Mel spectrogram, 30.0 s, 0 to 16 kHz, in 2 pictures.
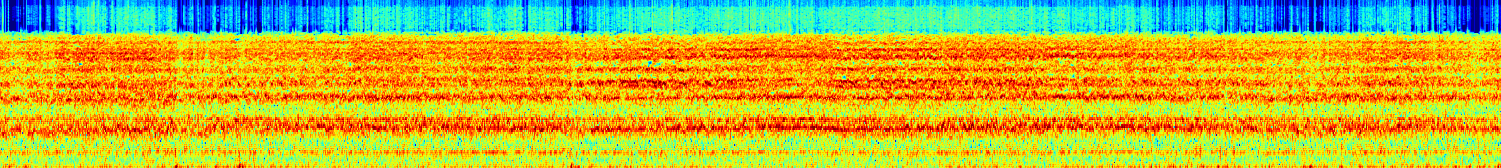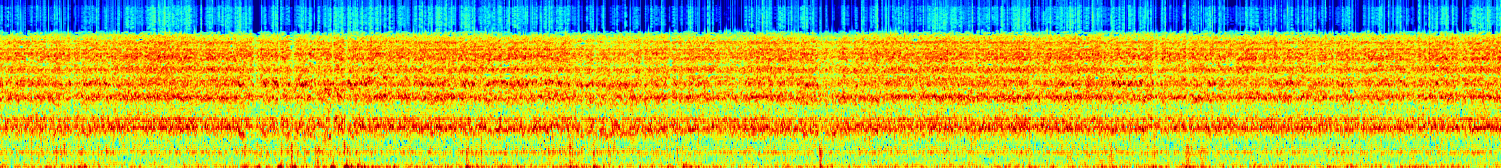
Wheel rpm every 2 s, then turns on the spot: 210, 230, 230, 220, 220, 220, 230, 230, 230, 230, 220, 230, 230, 230, 240.
none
